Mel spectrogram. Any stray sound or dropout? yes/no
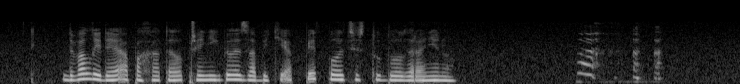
yes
